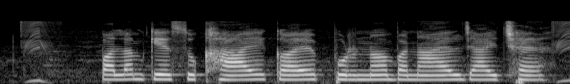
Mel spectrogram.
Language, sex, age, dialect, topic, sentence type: Maithili, female, 18-24, Bajjika, agriculture, statement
